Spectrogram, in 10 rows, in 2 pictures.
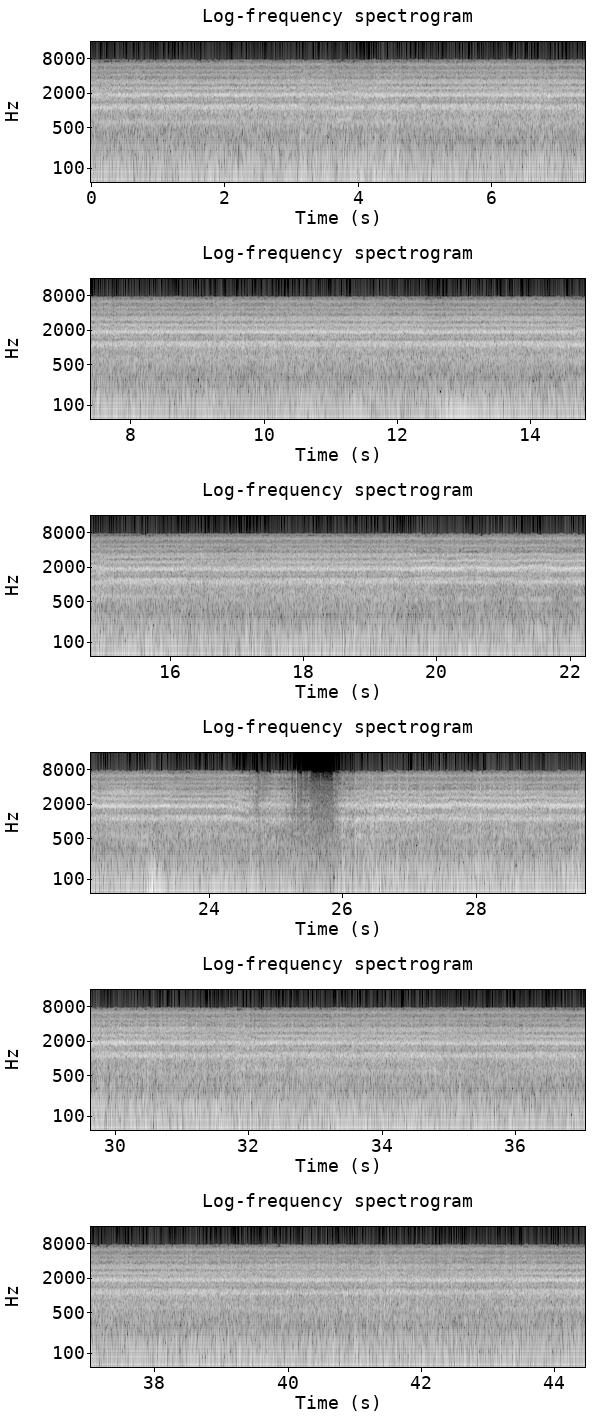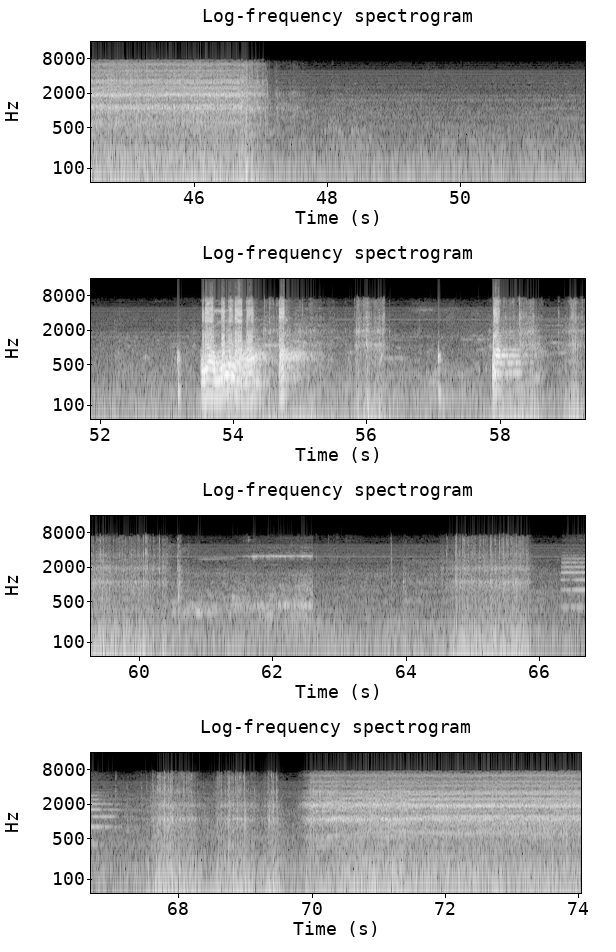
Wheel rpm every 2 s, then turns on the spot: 160, 160, 160, 160, 160, 160, 160, 160, 160, 160, 160, 160, 60, 130, 160, 160, 160, 160, 160, 160, 160, 160, 160, 70, 0, 0, 0, 10, 10, 20, 10, 0, 20, 0, 20, 140, 160.
54-62 64-66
